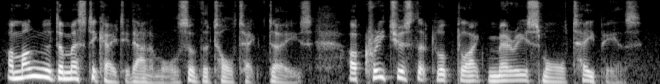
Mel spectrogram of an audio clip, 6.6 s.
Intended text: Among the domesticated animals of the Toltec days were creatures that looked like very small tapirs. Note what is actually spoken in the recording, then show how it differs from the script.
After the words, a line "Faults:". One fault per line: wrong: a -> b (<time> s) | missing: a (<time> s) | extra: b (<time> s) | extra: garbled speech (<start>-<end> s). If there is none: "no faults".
Among the domesticated animals of the Toltec days are creatures that looked like merry small tapirs.
Faults:
wrong: were -> are (3.5 s)
wrong: very -> merry (4.9 s)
